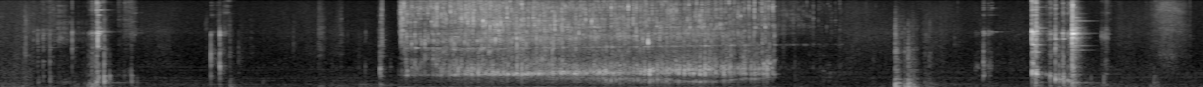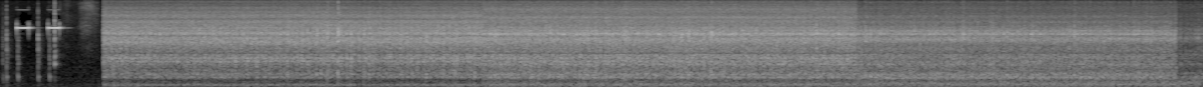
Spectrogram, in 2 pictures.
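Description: A Hario electric gooseneck kettle heating water on its powered base, a steady hiss and rumble that starts about halfway through after a couple of short button beeps. Before it come a few seconds of running water and some knocks and clunks as the kettle is handled.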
